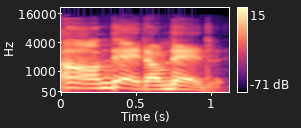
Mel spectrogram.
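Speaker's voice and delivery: high, childish fake death cry; mock dying child. Dad retelling son playing dead, high childish voice. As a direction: play dead like a four-year-old.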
